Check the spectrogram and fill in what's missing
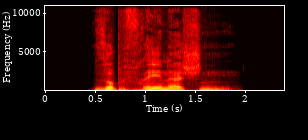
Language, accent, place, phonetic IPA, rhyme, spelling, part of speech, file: German, Germany, Berlin, [zʊpˈfʁeːnɪʃn̩], -eːnɪʃn̩, subphrenischen, adjective, De-subphrenischen.ogg
- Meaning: inflection of subphrenisch: 1. strong genitive masculine/neuter singular 2. weak/mixed genitive/dative all-gender singular 3. strong/weak/mixed accusative masculine singular 4. strong dative plural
